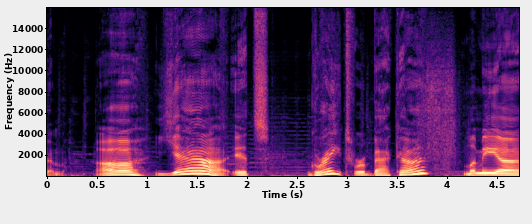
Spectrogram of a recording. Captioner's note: in false enthusiasm and pride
